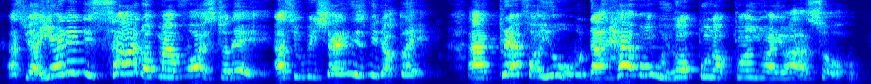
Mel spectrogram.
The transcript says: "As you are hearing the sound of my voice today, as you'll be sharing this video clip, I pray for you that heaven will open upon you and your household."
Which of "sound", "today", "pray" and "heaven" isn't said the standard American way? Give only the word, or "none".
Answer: sound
